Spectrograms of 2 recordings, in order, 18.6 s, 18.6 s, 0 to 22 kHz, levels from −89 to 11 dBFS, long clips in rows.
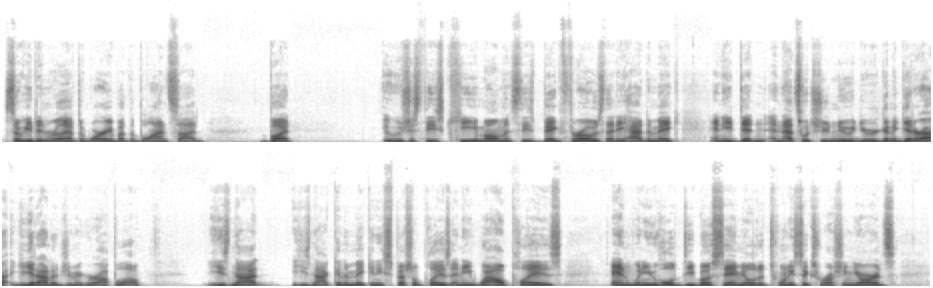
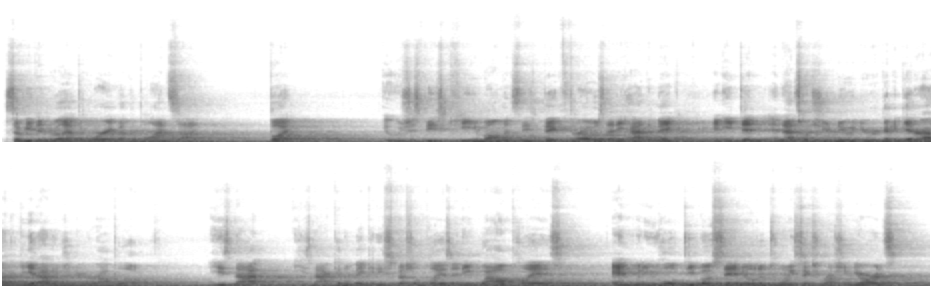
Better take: first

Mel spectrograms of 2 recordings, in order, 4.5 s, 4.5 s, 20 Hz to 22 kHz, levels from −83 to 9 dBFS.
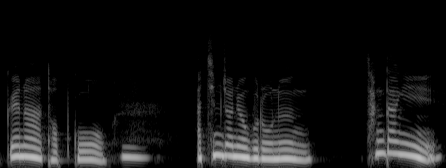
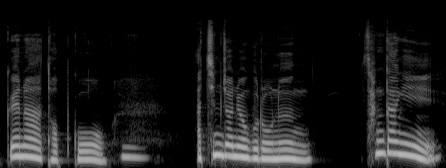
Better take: second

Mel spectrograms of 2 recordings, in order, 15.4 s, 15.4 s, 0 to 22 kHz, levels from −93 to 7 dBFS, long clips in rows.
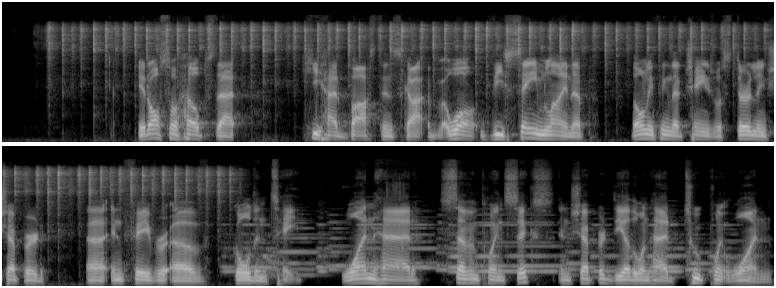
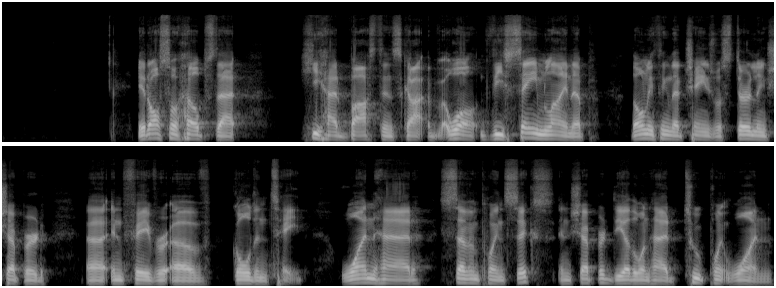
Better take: second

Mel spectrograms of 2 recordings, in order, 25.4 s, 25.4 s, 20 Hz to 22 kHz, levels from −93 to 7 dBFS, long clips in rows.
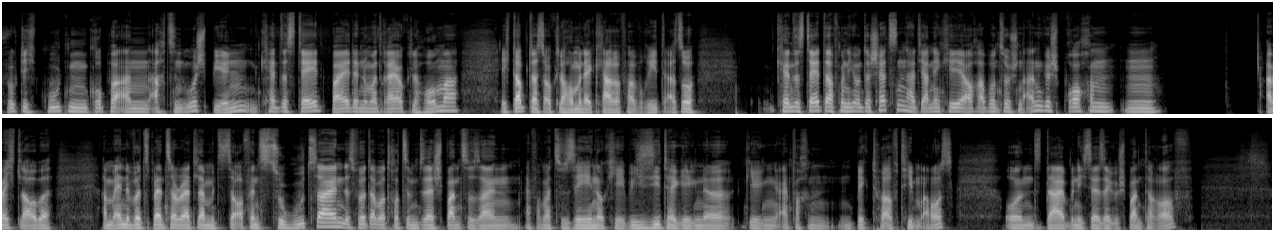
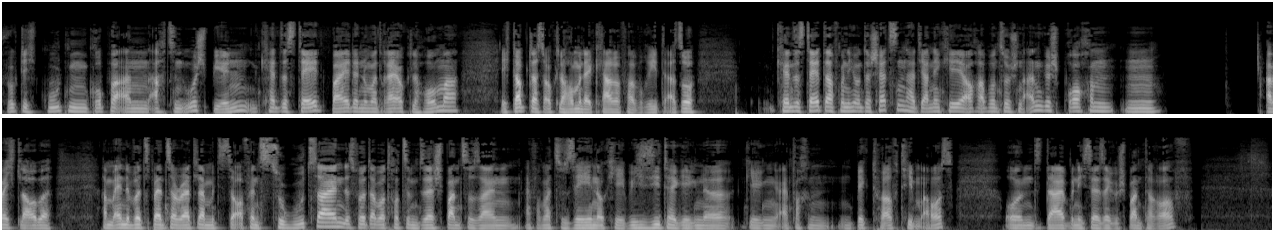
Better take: first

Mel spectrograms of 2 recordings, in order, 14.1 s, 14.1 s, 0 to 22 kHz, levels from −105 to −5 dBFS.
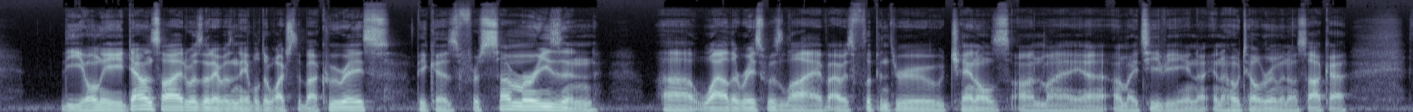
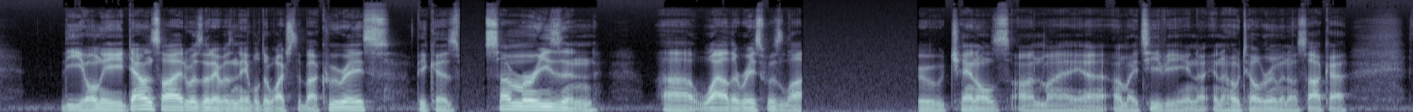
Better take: first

